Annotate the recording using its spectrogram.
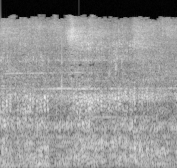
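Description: Loud, steady low rumbling drone from a horror film's soundtrack score.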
